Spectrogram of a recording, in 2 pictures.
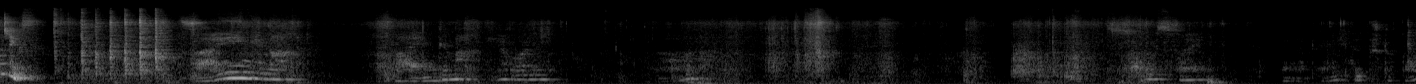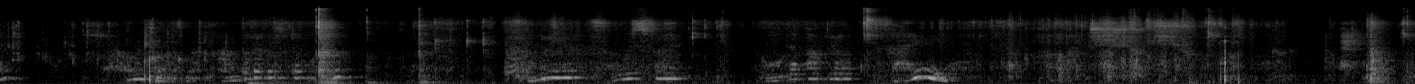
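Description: A woman talks to a dog in a high, coaxing voice close by.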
